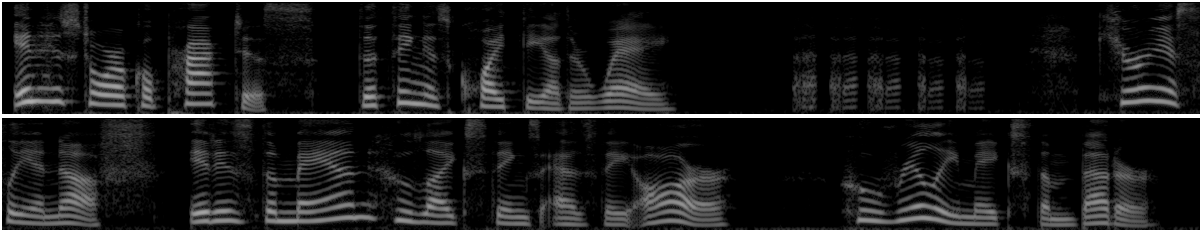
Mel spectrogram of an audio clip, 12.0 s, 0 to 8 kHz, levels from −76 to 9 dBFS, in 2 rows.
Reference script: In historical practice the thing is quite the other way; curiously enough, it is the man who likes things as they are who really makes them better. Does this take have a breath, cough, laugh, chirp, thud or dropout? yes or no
yes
